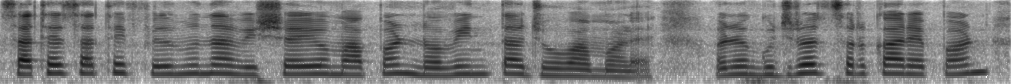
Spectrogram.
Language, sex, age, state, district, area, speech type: Gujarati, female, 18-30, Gujarat, Junagadh, urban, spontaneous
